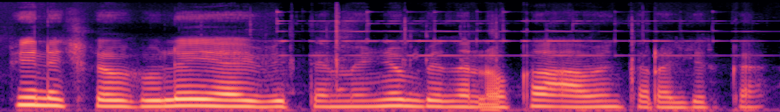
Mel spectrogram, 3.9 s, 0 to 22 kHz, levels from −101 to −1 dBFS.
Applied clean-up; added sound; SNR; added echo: neural mask model RNNoise.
